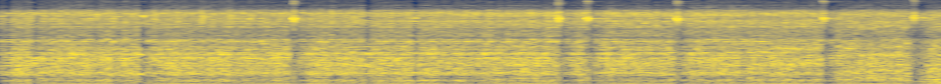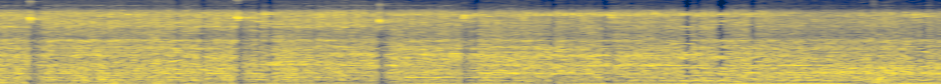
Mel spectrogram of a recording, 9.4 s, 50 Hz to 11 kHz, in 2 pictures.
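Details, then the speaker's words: 2009 Vauxhall Astra diesel, complaint squeaky belt and knocking underneath: high chirpy squeal and irregular ticks over the running engine; alternator pulley loose and walking on its shaft, chafing the belt; idler also suspect. "what it is actually is the author lack of pulley on the bottom the the pull is riding up and down the ordinary shaft causing the belt to chafe and squeak"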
